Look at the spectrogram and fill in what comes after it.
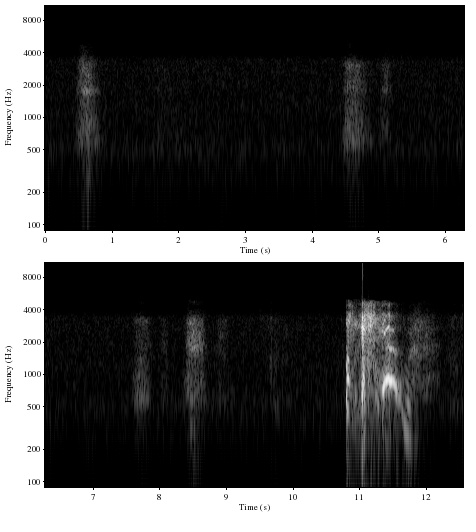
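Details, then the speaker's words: Sneezing fit after sneezing all day at work, described as the biggest fit yet: several soft sniffs and catching breaths, then one loud explosive sneeze at the end. "Have a sneeze again. I've been sneezing all day, but this is the biggest fit I've had."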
